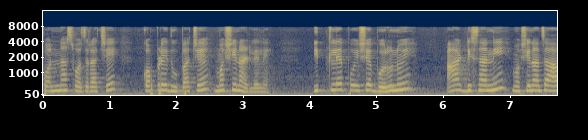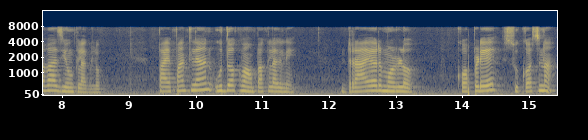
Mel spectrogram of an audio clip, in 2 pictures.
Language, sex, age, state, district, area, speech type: Goan Konkani, female, 30-45, Goa, Tiswadi, rural, spontaneous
